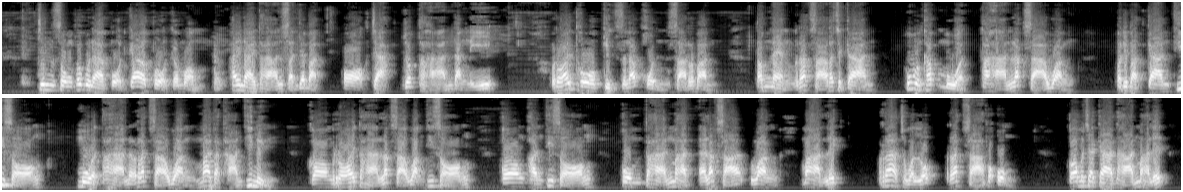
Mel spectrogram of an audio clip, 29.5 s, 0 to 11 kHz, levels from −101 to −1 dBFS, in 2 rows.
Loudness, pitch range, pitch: -12 LUFS, 135-185 Hz, 155 Hz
